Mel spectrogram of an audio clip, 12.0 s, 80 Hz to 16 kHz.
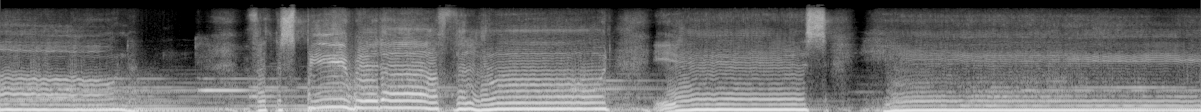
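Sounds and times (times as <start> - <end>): person breathing: 2.0 - 2.5, 6.1 - 6.6, 8.2 - 8.7.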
